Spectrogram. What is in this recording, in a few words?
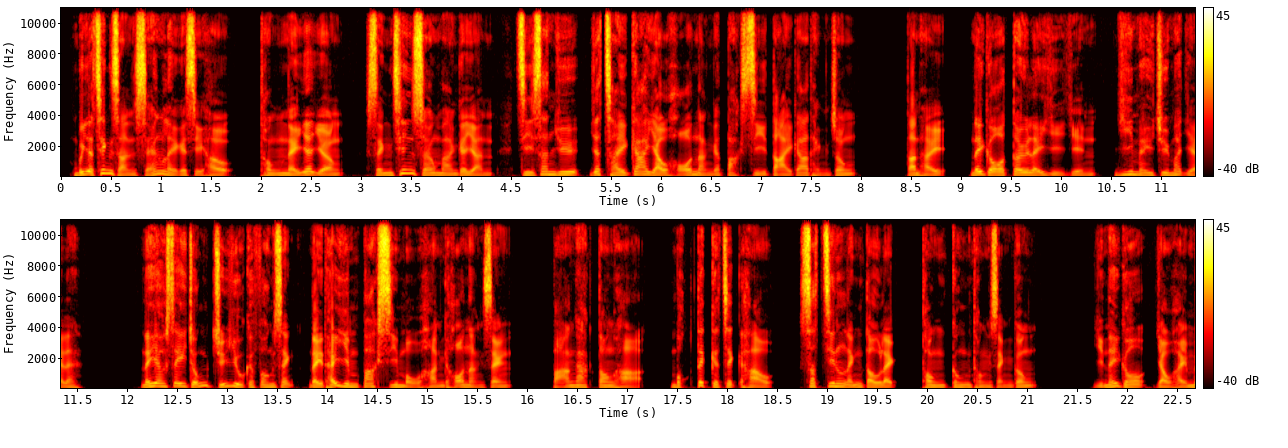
male cantonese voice over talent narrative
